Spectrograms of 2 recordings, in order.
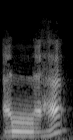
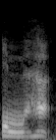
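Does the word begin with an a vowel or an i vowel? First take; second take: a vowel; i vowel. First: The word begins with an a vowel. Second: The word begins with an i vowel. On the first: "Boleh dibaca annaha" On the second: "boleh dibaca innaha; bacaan yang hamzahnya di kasrah"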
